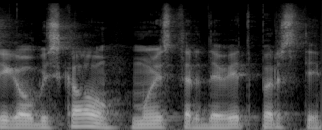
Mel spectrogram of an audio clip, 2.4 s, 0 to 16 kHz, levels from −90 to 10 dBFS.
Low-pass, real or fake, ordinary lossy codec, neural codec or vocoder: 14.4 kHz; real; none; none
